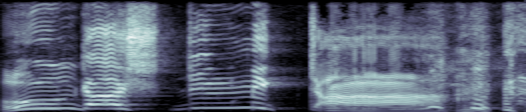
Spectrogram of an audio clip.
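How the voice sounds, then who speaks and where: Using a put-on character voice, a man talks at an extremely high pitch. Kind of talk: gibberish, made-up spell words.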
